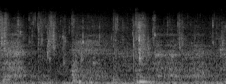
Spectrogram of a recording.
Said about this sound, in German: Es läuft quasi ein richtiger Bach durch diesen Durchlass.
